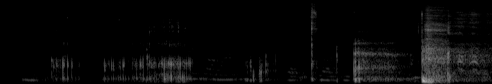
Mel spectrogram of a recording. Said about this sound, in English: English breakfast tea sipping.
